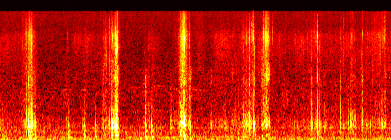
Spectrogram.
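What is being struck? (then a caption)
Embossed vinyl sheet. Hands with long painted nails press and lift fingertips and palms off a large flat blue embossed faux snakeskin vinyl (leatherette) sheet, with possible light tapping. Quiet sticky peeling crackles come in about ten short, sharp bursts that sweep bright, centered low in the midrange, over a soft hiss.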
